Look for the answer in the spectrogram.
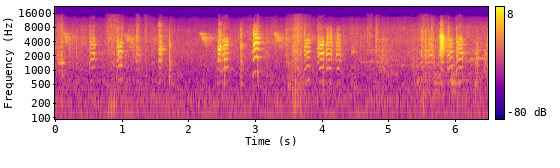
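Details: Caged zebra finches, a pair with three juveniles and three newly hatched babies, parents busy feeding the young; scattered short, bright nasal chirps with quick harmonic ticks, spaced unevenly across the recording over a low steady hum.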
